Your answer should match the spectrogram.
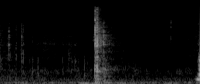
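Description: Quiet room with a single sharp click or knock about a second in and a few faint ticks, typical of handling the recording device or setting something on a table.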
